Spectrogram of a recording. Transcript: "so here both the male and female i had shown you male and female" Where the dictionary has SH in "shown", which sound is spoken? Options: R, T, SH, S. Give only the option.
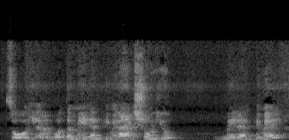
SH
